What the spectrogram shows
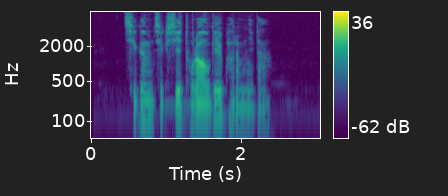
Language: Korean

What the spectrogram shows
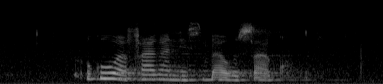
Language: South Ndebele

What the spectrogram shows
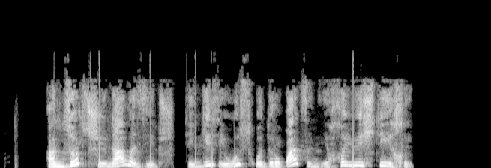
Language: Abkhazian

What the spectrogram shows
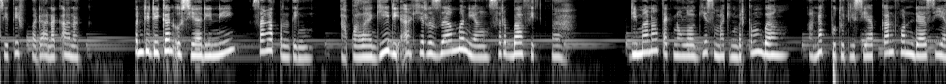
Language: Indonesian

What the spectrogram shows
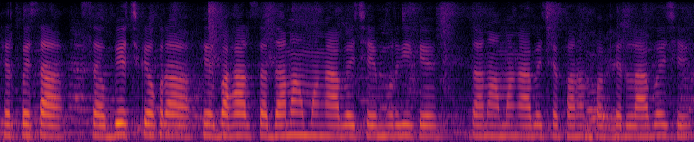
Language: Maithili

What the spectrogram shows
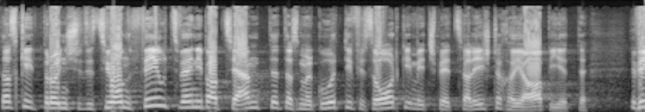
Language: Swiss German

